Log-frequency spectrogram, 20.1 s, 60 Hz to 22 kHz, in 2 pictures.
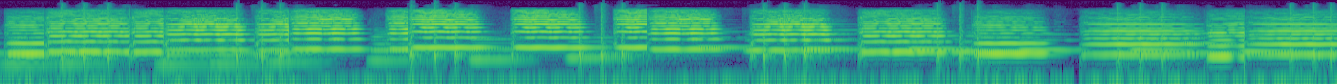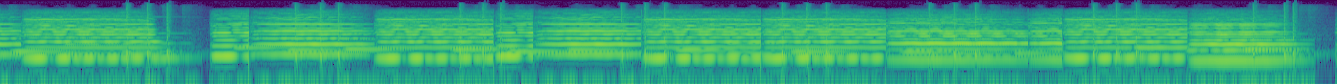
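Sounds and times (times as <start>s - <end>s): violin melody: 0.0s - 20.0s.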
